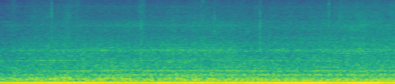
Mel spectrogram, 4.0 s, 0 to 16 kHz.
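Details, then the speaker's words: 2007 Range Rover Supercharged (L322) at idle after high-pressure power steering hose replacement and bleeding: smooth engine hum with no pump whine or groan; power steering quiet. "All right, so I've started it. It's quiet."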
